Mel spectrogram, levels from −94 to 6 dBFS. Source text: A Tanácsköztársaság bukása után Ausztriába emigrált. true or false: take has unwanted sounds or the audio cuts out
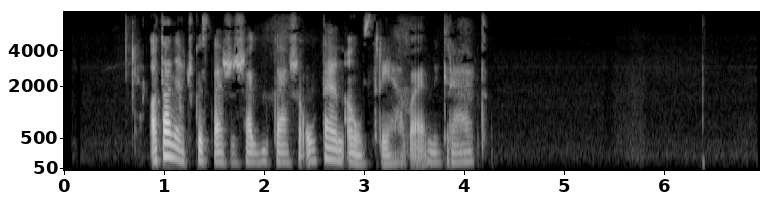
false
